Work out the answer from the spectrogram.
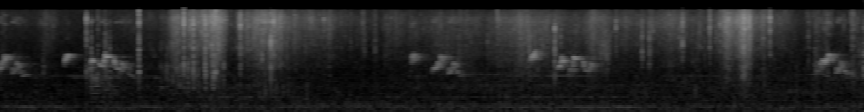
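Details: Decoy red-whiskered bulbul at a bush trap in Lương Sơn, Hòa Bình, calling to draw in wild birds; brief warbled whistles recur every second or two amid loud rustling and fluttering wing noise and a low hum.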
